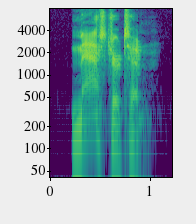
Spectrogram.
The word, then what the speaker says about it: Masterton: Bill Masterson. I'm saying it wrong. The Bill Masterton Memorial Trophy, presented by the Professional Hockey Writers Association to an NHL player who shows perseverance, sportsmanship, and dedication to the game.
